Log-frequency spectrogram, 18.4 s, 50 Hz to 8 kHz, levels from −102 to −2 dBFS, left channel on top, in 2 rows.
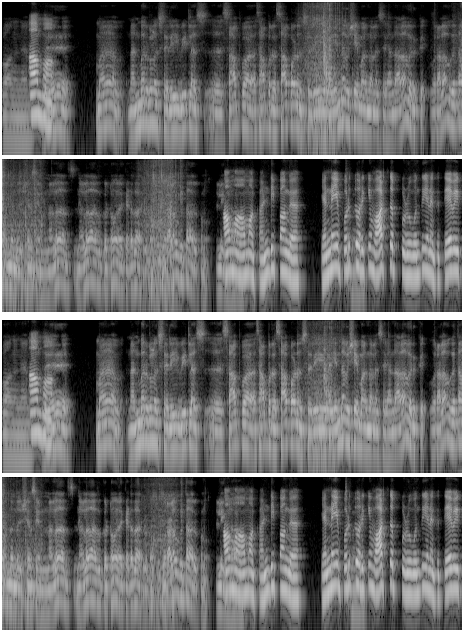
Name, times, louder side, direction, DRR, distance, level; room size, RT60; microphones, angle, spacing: voice 1, 0.0-1.4 1.9-14.0 16.2-16.4, right 3 dB, 45° right, 0.7 m, -38 dB
voice 2, 0.5-1.0 13.6-15.1 15.6-18.3, equal, 5° left, 0.4 m, -31 dB
Sliding door / Wood, 5.9-7.1 8.6-8.7 9.0-10.1 11.9-12.8, left 3 dB, 50° left, 0.8 m, -44 dB
6.0 x 4.7 x 4.2 m
head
